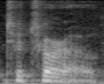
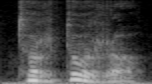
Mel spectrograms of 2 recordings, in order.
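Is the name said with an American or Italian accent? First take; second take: American; Italian. First: It is said with an American accent. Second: It is said with an Italian accent. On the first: "That's how they say it here" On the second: "In Italy, they say"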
